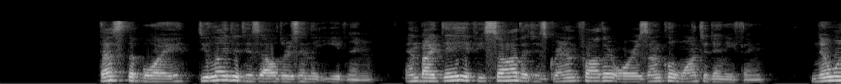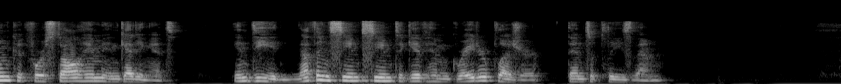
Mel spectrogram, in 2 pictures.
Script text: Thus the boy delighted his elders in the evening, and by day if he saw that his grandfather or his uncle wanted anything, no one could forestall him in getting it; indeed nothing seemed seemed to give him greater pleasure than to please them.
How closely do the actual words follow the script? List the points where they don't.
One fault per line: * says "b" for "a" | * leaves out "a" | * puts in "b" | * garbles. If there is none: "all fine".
all fine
